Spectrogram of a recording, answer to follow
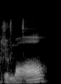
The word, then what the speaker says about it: Cemal: job interview itself and you see how my name is spelled cemal actually pronounced jamal and so i created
